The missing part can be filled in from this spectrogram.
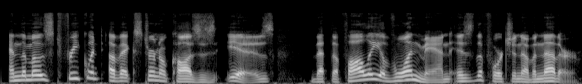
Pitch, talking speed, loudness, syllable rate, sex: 160 Hz, 195 wpm, -19 LUFS, 5.6 syllables/s, male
